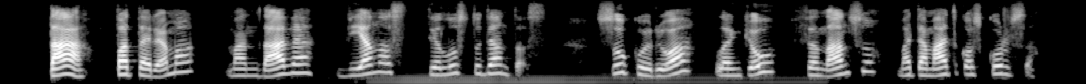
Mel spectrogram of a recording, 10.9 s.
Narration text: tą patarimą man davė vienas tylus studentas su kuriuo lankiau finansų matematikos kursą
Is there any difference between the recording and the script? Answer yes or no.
no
